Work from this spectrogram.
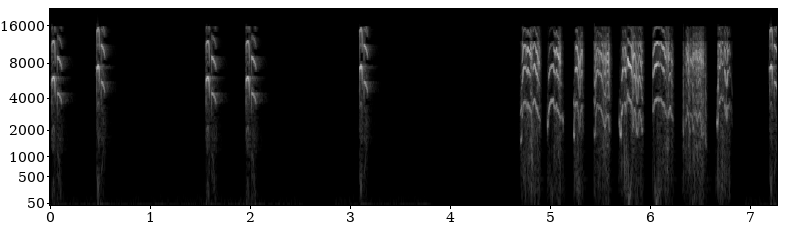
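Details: Field mouse squeaking: several isolated, piercing high chirps at irregular intervals, then a rapid, dense run of about a dozen overlapping squeaks near the end, with no other sounds.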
